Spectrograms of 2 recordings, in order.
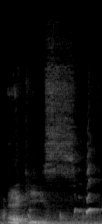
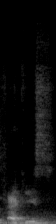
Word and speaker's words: equis: get in front of it this is called ekis which is funny that it doesn't actually use the x in the word for the x but this is equis this is hota and this is pronounced it's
